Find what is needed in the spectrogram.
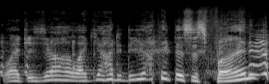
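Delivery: high, whiny exasperation through a laugh.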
